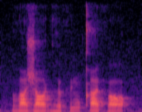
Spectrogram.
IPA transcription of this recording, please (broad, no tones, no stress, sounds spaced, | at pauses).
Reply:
ð ɑ ʒ ɑ ɡʱ ə θ ɪ ŋ qʼ ɛ θ ɒ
